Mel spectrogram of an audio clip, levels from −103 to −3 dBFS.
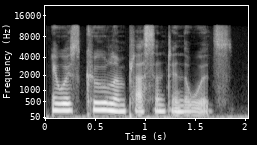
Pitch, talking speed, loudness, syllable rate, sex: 205 Hz, 235 wpm, -16 LUFS, 5.0 syllables/s, female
